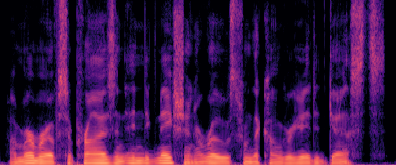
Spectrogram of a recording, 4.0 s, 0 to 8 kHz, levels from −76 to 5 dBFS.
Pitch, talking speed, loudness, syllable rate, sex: 95 Hz, 165 wpm, -16 LUFS, 5.9 syllables/s, male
